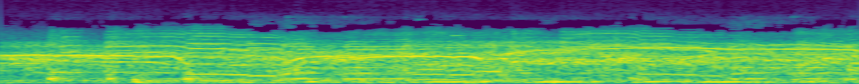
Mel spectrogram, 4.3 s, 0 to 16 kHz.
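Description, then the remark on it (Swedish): A dense crowd of teenage fans, many around 14, screams and shrieks continuously at an airport as Tommy Steele arrives, high-pitched whoops and yells overlapping in a loud, sustained frenzy with no pauses. “skrek och åbäkade sig och tjöt och grät”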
